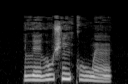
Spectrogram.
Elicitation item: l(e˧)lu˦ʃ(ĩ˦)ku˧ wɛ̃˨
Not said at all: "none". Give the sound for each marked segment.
e˧, ĩ˦

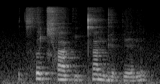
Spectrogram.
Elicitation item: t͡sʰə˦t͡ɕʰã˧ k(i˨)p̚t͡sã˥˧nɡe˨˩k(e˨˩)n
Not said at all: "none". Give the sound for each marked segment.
i˨, e˨˦

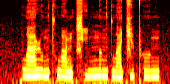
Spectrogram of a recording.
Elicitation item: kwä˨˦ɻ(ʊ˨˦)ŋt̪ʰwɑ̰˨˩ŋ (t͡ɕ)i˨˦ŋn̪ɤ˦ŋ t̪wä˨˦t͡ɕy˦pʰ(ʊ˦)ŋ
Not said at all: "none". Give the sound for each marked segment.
ʊ˨˦, t͡ɕʰ, ʊ˦

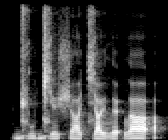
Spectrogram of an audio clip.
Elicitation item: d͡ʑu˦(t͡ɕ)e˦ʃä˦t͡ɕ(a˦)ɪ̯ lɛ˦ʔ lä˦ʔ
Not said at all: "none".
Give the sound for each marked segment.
d͡ʑ, a˦˨

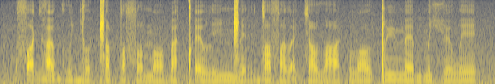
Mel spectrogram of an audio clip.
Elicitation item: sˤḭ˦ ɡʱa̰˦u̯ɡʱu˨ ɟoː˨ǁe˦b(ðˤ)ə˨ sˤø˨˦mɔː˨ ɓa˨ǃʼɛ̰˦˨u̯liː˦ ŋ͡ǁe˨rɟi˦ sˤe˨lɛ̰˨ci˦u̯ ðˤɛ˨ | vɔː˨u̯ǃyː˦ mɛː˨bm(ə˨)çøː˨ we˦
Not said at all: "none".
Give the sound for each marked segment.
dˤ, ə˦

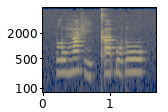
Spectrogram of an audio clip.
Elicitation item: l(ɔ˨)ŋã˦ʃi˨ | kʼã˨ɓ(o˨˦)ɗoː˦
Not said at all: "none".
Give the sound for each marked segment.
o˨, o˨

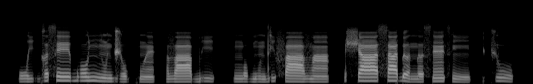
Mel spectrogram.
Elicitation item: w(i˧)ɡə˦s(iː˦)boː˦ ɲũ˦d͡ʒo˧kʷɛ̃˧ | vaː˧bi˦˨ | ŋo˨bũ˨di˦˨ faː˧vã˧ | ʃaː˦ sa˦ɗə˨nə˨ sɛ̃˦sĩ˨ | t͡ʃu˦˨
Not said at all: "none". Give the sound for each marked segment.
i˨, eː˦

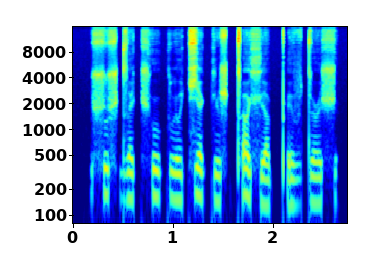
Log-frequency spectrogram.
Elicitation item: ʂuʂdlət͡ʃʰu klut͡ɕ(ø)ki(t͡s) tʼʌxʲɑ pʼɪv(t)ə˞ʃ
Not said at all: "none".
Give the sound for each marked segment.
ɛ, ʂ, t

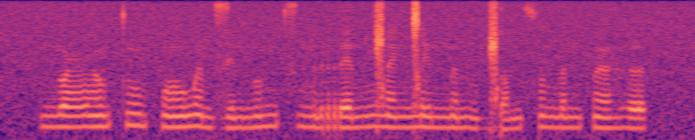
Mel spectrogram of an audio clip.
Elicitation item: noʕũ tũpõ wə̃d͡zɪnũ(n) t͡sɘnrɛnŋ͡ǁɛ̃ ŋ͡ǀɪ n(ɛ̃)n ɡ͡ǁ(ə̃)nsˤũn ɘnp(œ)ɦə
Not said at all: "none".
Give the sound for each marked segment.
n, ə̃, ə, œ̃

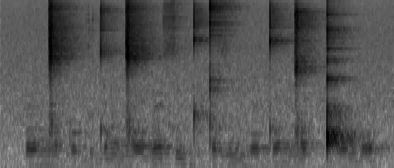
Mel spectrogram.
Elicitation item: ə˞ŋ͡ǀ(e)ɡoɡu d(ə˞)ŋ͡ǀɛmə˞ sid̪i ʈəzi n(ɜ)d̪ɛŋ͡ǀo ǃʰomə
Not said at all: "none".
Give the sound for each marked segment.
ɛ, ə˞, ə˞

